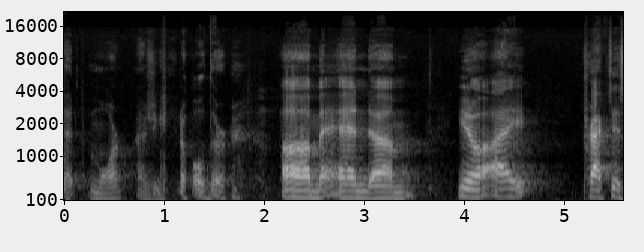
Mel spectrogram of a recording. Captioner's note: chuckling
